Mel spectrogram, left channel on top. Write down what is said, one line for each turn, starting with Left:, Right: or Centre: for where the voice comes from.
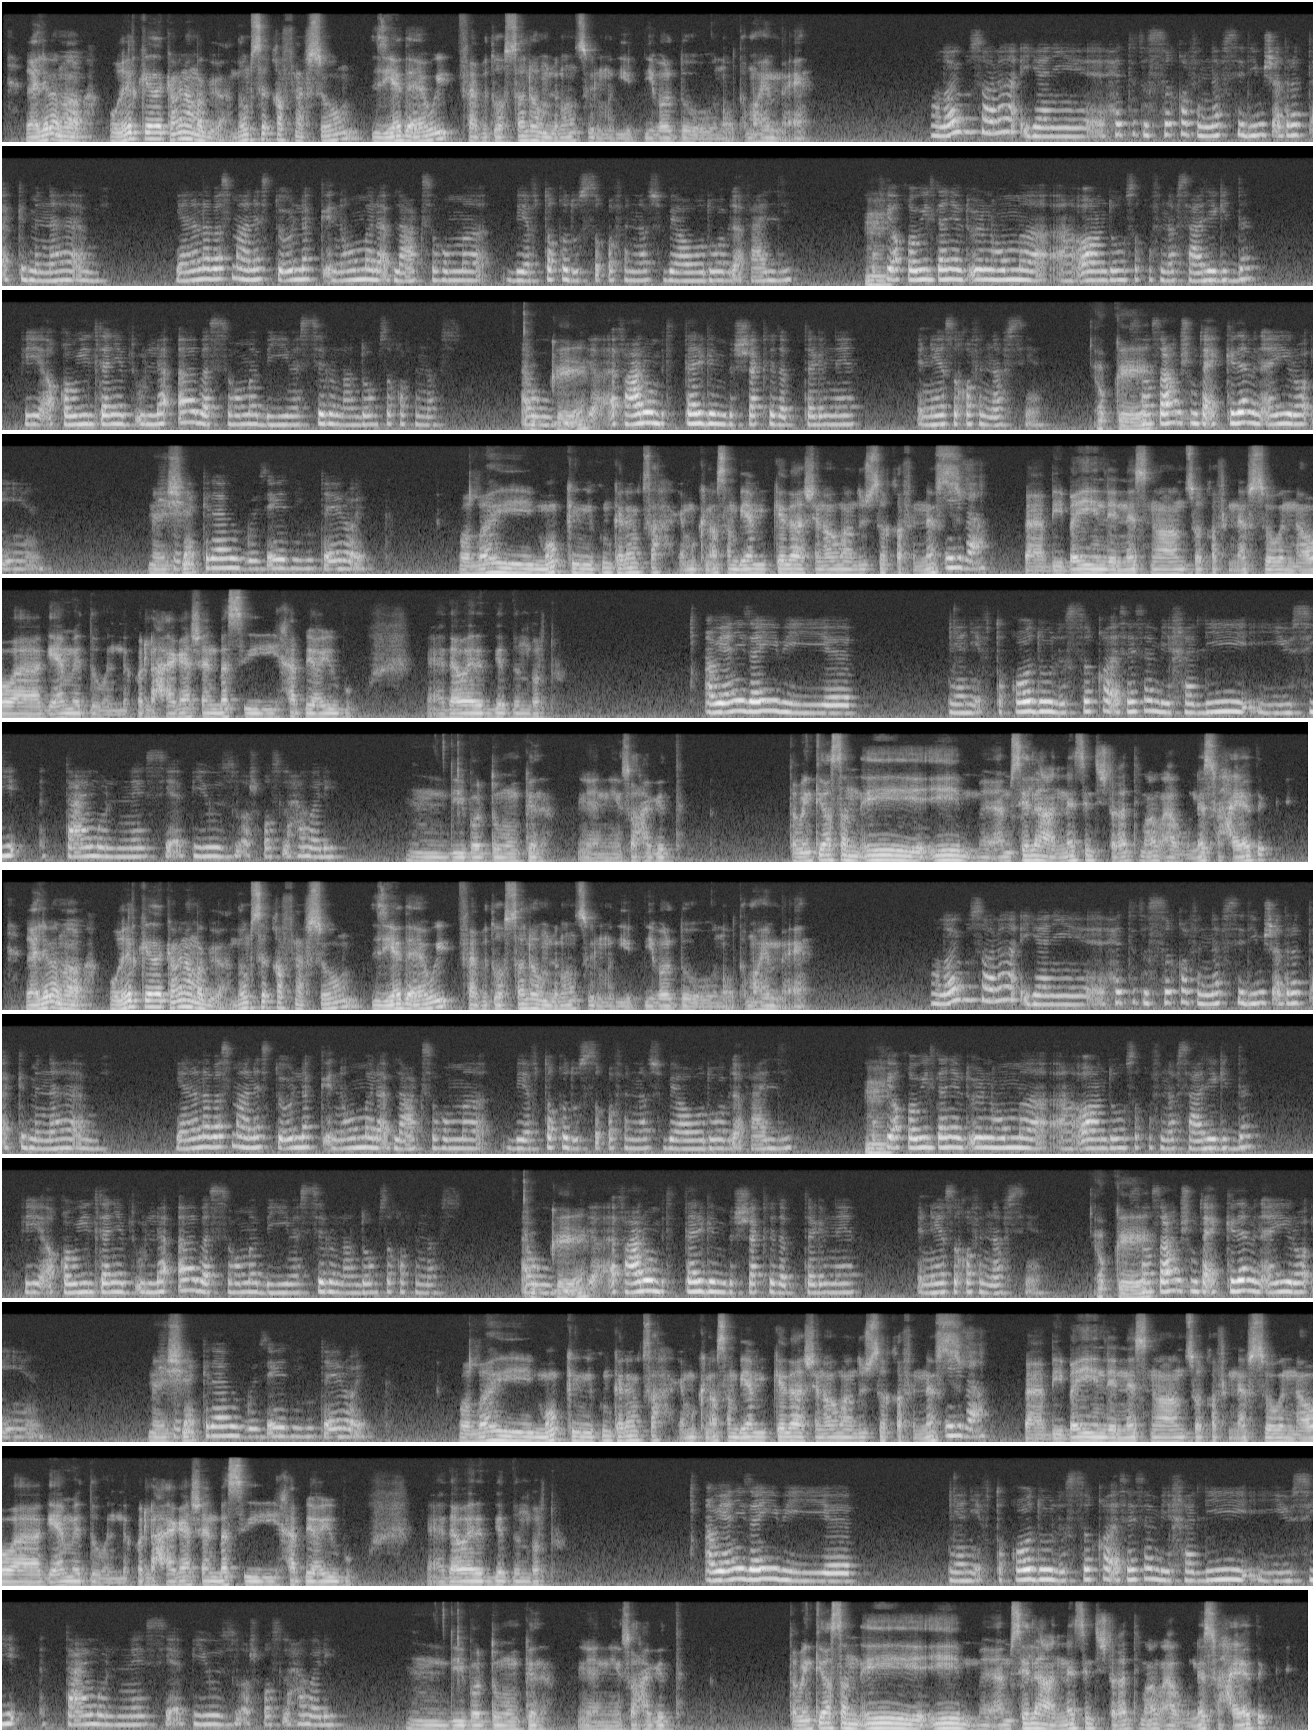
Right: غالبا
Left: إمم.
Right: اه وغير كده كمان هما بيبقى عندهم ثقة في نفسهم زيادة قوي فبتوصلهم لمنصب المدير دي برضو نقطة مهمة يعني
Left: والله بُص، هو أنا يعني حتّة الثقة في النَفْس دي مش قادرة أتأكد منها أوي. يعني أنا باسمع ناس تقول لك إن هم لأ، بالعكس هم بيفتقدوا الثقة في النَفْس وبيعوّضوها بالأفعال دي،
Right: امم
Left: وفي أقاويل تانية بتقول إن هم آه، عندهم ثقة في النَفْس عالية جدًا، في أقاويل تانية بتقول لأ، بس هم بيمثّلوا إن عندهم ثقة في النَفْس. او
Right: اوكي
Left: ب- افعالهم بتترجم بالشكل ده بتترجم ان هي ان هي ثقة في النفس يعني
Right: اوكي
Left: بس انا صراحة مش متأكدة من اي رأي يعني
Right: ماشي
Left: مش متأكدة من الجزئية دي انت ايه رأيك
Right: والله ممكن يكون كلامك صح يعني ممكن اصلا بيعمل كده عشان هو ما عندوش ثقة في النفس
Left: ايه بقى
Right: فبيبين للناس ان هو عنده ثقة في النفس وان هو جامد وان كل حاجة عشان بس يخبي عيوبه يعني ده وارد جدا برضو
Left: او يعني زي بي يعني افتقاده للثقة اساسا بيخليه يسيء تعامل الناس يأبيوز الاشخاص اللي حواليه
Right: مم، دي برضو ممكنة يعني صح جدا طب انتي اصلا ايه
Left: مم.
Right: ايه امثلة عن ناس انت اشتغلتي معاهم او ناس في حياتك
